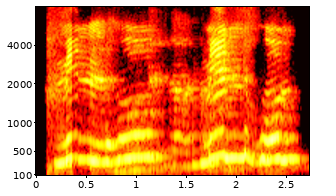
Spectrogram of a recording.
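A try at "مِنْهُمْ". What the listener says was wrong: नहीं, नून की आवाज जाहिर करना है ना बेटा। मिन्हु नहीं, मिन्हु।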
